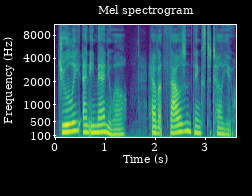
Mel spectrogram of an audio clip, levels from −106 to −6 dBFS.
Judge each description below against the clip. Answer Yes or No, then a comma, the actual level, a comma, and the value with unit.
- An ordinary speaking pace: Yes, average, 165 wpm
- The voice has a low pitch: No, high, 190 Hz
